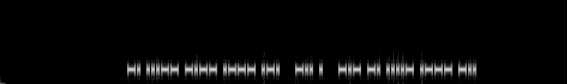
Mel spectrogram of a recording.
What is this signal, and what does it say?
Morse code, heard as a keyed tone, about 46 wpm, 700 Hz. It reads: N3YJR DE KN4JD
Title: USA Callsign DE Callsign - 5 Characters - 50wpm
